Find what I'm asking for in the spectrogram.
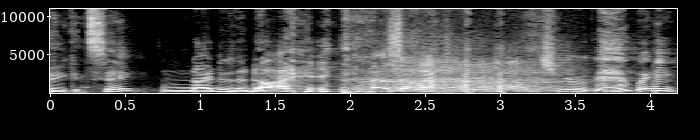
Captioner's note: laughter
